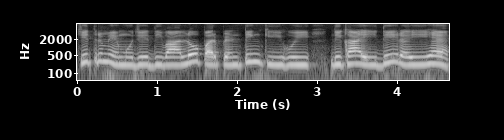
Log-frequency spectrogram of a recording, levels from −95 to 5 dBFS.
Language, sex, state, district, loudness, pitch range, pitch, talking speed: Hindi, female, Madhya Pradesh, Katni, -18 LUFS, 210-245 Hz, 220 Hz, 155 wpm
